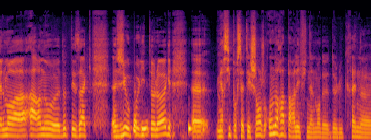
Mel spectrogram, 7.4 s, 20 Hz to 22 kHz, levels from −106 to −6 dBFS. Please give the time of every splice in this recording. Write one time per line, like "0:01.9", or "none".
none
